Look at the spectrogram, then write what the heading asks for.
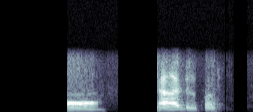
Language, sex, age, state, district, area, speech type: Kashmiri, male, 30-45, Jammu and Kashmir, Anantnag, rural, conversation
